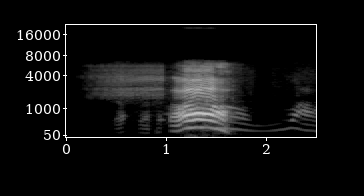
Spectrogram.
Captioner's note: reel screaming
